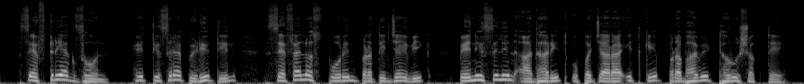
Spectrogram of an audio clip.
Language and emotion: Marathi, neutral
